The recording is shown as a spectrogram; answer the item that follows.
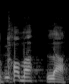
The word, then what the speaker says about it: Kamala: a fortune 2016 comma comma as in the punctuation and La at the end so comma La so in other words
